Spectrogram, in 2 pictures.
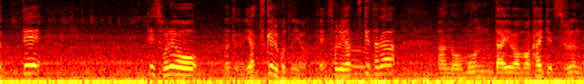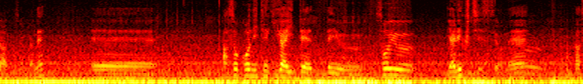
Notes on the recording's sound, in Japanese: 最近のお気に入り、奥伊勢でのドライブ中に収録。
